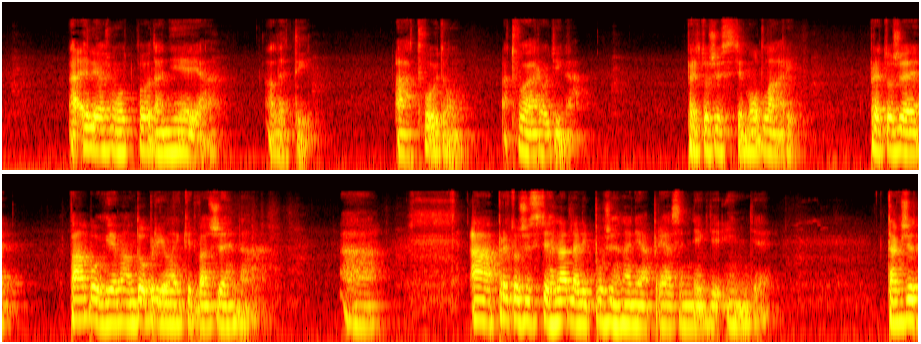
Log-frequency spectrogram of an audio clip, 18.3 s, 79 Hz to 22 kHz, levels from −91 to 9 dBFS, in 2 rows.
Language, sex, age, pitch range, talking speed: Slovak, female, 40-59, 145-185 Hz, 125 wpm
